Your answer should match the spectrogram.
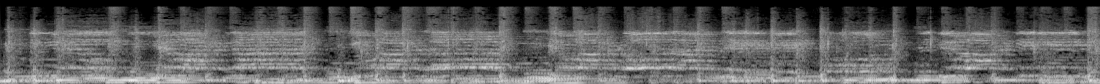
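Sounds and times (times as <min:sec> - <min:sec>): congregation singing: 0:00.0 - 0:11.0
woman singing through microphone: 0:03.5 - 0:11.0.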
